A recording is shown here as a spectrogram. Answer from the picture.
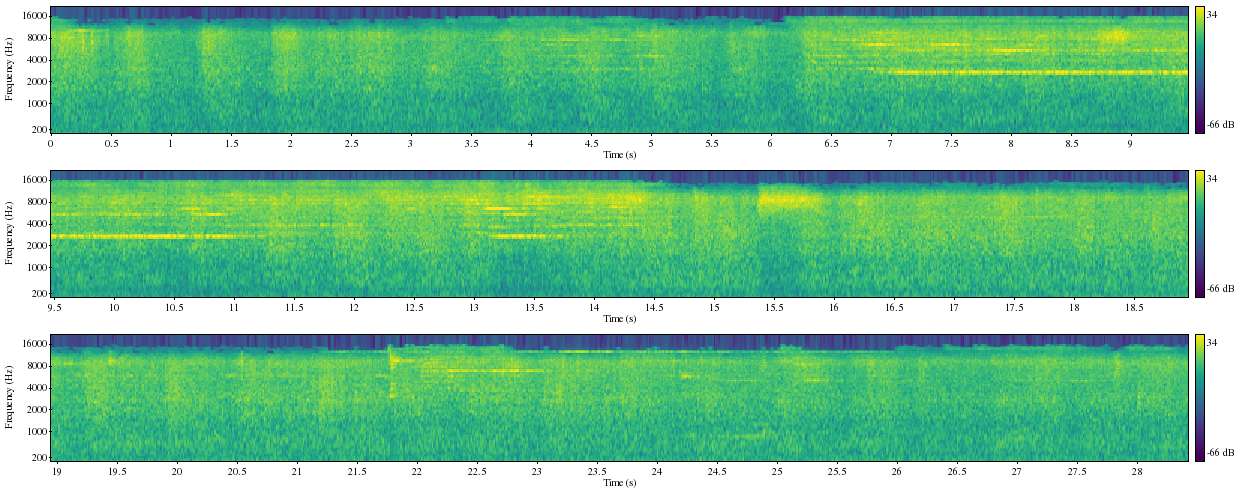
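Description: Loaded autorack freight cars rolling past close by, a steady rumble of steel wheels on the rails. A high-pitched wheel squeal rings out from about six to fourteen seconds in, and lower squealing tones come in near the end.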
